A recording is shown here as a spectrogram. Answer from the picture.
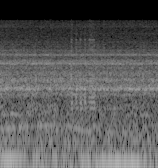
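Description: Faint steady hiss of room tone with no distinct clicks or knocks.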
